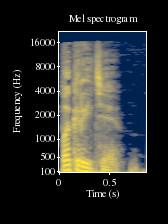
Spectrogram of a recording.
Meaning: 1. covering, coating 2. coat, surface 3. discharge, payment 4. coverage (of insurance etc)
- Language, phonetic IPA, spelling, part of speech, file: Russian, [pɐˈkrɨtʲɪje], покрытие, noun, Ru-покрытие.ogg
